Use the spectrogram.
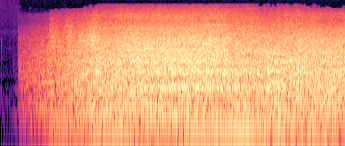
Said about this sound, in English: When you think of the streets of New York City, you think traffic. That means noise, of course, and pollution.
